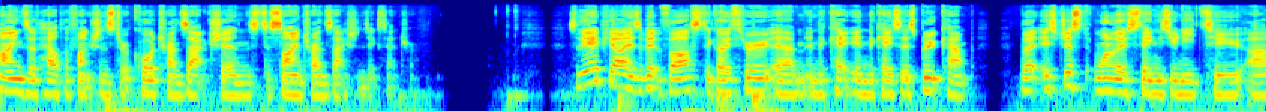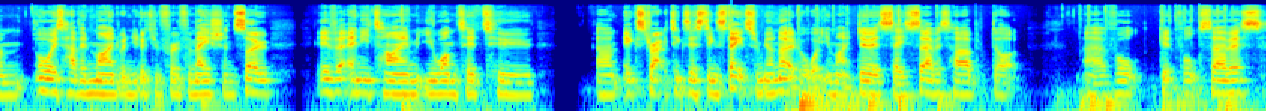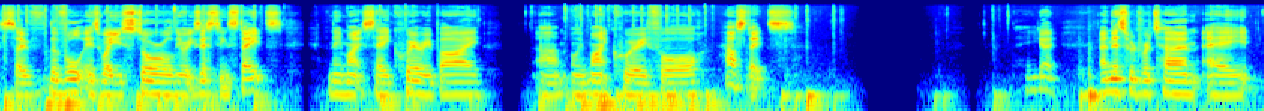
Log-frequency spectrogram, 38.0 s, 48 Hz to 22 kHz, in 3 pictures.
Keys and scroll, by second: 21.7 Return, 27.4 Return.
